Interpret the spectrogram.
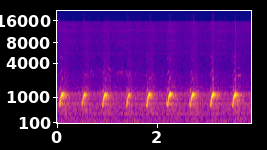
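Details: Male white-breasted waterhen calling during the day, recorded live with a set camera for luring: nine short, hoarse, arched notes near one kilohertz, evenly repeated about every half second, over a quiet background.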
